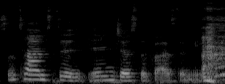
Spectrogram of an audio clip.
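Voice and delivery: soft, casual, offhand, unbothered, nonchalant. Answering a questioner about obtaining evidence illegally, nonchalant. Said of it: "You said that so like nonchalantly".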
